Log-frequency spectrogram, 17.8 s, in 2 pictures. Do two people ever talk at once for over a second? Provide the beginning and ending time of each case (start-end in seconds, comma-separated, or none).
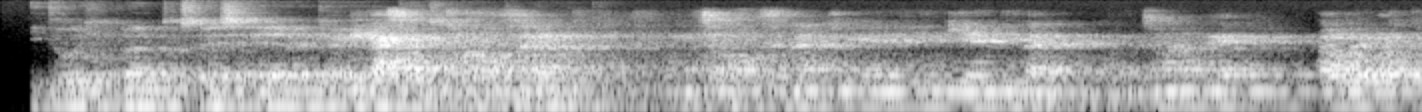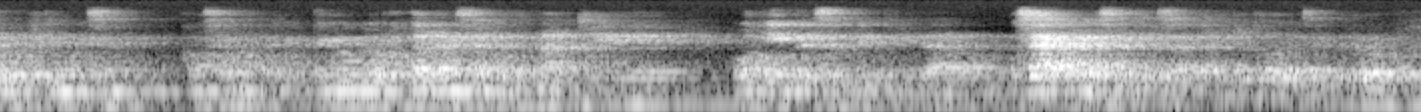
2.0-3.5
